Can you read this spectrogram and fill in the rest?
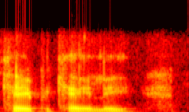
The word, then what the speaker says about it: capercaillie: In Norwegian, it's tiur, but the way we pronounce it in English is capercaillie.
